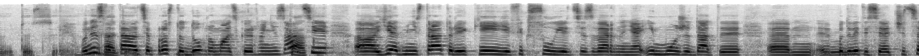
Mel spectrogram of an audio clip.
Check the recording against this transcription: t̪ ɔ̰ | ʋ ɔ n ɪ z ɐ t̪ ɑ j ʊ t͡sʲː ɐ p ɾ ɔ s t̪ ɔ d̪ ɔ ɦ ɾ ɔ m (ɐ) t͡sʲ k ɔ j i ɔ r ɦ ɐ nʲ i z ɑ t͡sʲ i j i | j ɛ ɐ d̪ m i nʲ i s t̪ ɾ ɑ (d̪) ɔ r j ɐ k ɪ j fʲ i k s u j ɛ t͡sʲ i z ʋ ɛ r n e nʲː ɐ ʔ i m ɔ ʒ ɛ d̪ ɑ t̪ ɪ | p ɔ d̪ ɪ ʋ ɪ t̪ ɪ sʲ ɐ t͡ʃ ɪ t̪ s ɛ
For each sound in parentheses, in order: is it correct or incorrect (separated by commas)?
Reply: incorrect, incorrect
